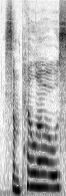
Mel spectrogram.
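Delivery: usual speaking voice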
